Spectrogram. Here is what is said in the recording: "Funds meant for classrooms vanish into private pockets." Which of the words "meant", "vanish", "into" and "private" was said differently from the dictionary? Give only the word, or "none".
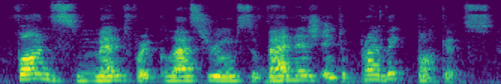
none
